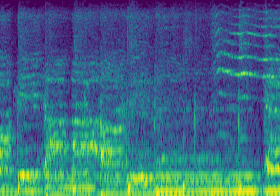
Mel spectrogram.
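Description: Church choir singing an Advent hymn live, several voices in held chords over steady low tones. Near the end a high voice slides upward.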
